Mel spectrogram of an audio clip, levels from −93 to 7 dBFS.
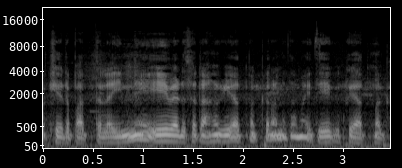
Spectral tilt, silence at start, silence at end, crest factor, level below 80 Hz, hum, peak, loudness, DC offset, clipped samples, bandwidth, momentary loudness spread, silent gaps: -6 dB/octave; 0 s; 0 s; 16 dB; -68 dBFS; none; -20 dBFS; -38 LUFS; under 0.1%; under 0.1%; 12.5 kHz; 9 LU; none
